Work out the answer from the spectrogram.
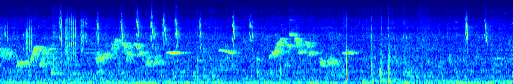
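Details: Red-billed nuthatch and white-rumped shama singing: varied mid-pitched whistled phrases mixed with scattered high ticks and chirps, fairly soft overall.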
